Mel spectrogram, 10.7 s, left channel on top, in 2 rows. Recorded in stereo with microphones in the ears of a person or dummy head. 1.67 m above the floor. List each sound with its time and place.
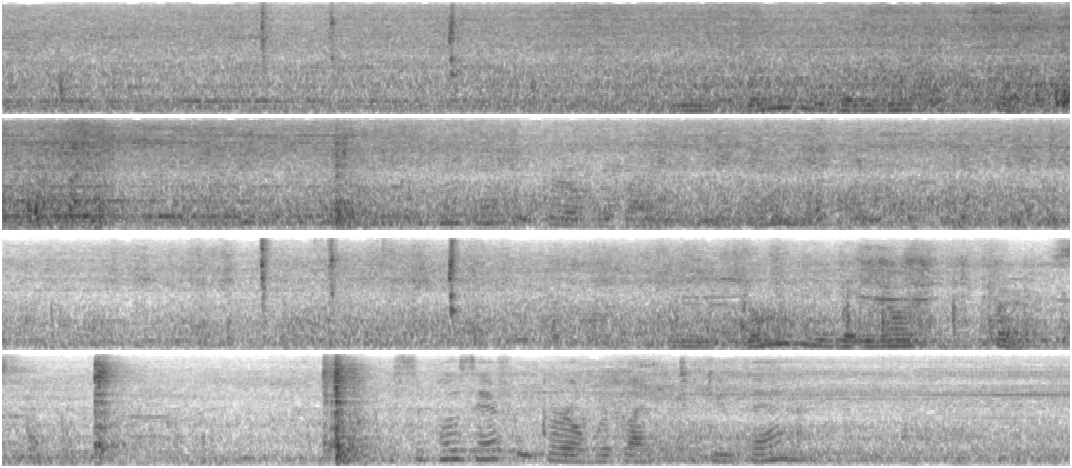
1.1 s a splash: 30° right (ahead or behind), 0.5 m
3.3 s a man speaking: 40° right (ahead or behind), 3 m
5.8 s a microwave: 55° right (ahead or behind), 1.8 m
7.3 s a woman speaking: 60° right (ahead or behind), 1.8 m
